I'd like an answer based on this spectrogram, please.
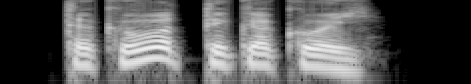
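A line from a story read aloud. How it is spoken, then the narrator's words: Quiet grumble. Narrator (Russian): негромко пробурчал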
